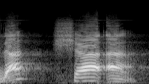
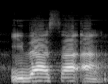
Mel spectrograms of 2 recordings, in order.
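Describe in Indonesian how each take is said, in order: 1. Kata kedua dimulai dengan bunyi sh. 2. Kata kedua dimulai dengan bunyi s biasa. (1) "tapi idza sya'a" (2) "Jangan dibaca sa"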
